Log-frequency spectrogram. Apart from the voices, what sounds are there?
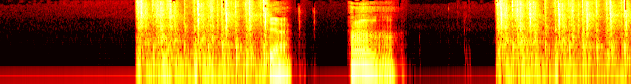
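typewriter typing sound effect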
